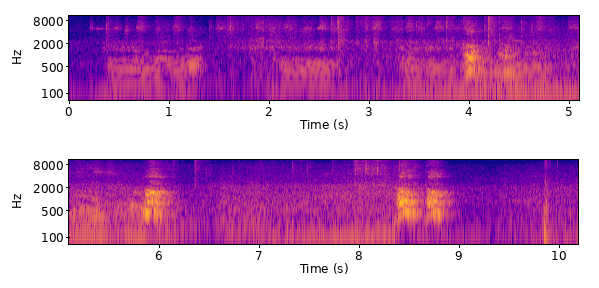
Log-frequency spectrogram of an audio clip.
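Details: German Shepherd Enzo and Husky Shira arguing over a lawn mower that Enzo thinks is evil: wavering, melodic woo-woo howls in two stretches, then several sharp barks spaced a second or two apart over a low hum.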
